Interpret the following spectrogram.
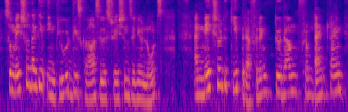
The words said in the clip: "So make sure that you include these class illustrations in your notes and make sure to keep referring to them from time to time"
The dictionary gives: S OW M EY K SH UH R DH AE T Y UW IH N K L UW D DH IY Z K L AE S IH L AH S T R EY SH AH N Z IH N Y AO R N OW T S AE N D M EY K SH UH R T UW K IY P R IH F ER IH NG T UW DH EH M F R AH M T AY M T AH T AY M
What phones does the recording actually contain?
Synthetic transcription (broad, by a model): S OW M EY K SH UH R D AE T Y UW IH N K L UW D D IY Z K AA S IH L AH S T R EY SH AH N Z IH N Y AO R N OW T S AE N D M EY K SH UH R T UW K IY P R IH F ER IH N T UW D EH M F R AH M T AY M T T AY M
